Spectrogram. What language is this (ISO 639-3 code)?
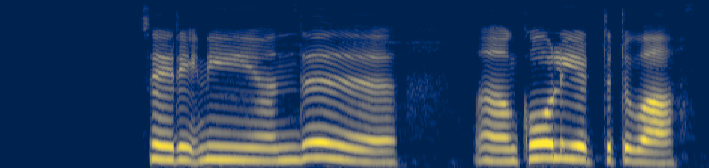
tam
